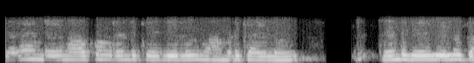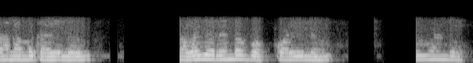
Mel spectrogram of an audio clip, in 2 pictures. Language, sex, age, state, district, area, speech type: Telugu, male, 60+, Andhra Pradesh, Konaseema, rural, conversation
